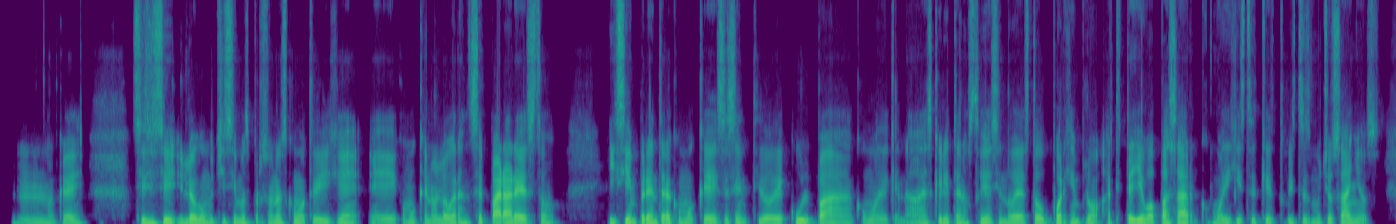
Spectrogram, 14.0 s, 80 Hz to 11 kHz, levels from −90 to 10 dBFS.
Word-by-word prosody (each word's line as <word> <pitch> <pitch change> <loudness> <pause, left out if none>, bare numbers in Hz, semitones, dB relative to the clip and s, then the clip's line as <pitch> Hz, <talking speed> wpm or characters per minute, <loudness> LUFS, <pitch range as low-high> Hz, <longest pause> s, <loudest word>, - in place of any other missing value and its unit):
Mm, 105 -1 -5
okey. 105 0 -3 0.4
Sí, 130 - 0
sí, 130 - +4
sí, 165 +5 +3
y 140 - -4
luego 120 +2 +4
muchísimas 130 0 -1
personas, 120 +2 -2
como 120 -4 0
te 105 - -3
dije, 110 +3 -1
eh, 95 -1 -3
como 100 -1 -5
que 100 - -4
no 100 - -1
logran 115 +7 +1
separar 105 -7 +4
esto, 130 +6 +1 0.4
y 115 -5 -1
siempre 120 +2 +3
entra 125 +2 +3
como 110 -4 -4
que 100 -2 +1
ese 100 +5 -3
sentido 110 -2 -1
de 100 -2 0
culpa, 110 -7 +2
como 100 -2 -5
de 95 -1 -5
que, - - -10
no, 125 - -4
es 125 +1 -2
que 125 - -2
ahorita 120 0 0
no 115 - +1
estoy 120 -1 0
haciendo 110 -1 0
esto. 130 +5 +1
Por 125 -2 +3
ejemplo, 125 -1 -1
a - - -5
ti - - -17
te 135 - +4
llegó 120 -2 +5
a 115 - -1
pasar, 130 0 +3
como 120 -3 -5
dijiste 110 +3 -3
que 125 -2 -3
estuviste 110 +1 -6
muchos 110 0 -3
años, 100 -4 0
115 Hz, 230 wpm, -23 LUFS, 105-125 Hz, 0.4 s, llegó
